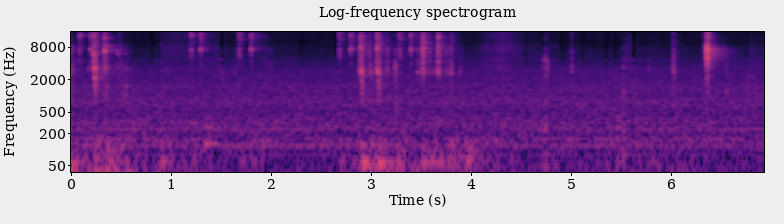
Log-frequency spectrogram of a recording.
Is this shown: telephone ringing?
no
